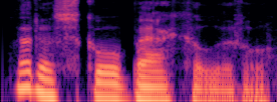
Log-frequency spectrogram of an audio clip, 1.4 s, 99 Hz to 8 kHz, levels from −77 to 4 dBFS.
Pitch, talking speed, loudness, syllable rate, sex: 105 Hz, 260 wpm, -16 LUFS, 5.7 syllables/s, male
